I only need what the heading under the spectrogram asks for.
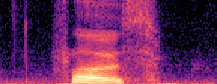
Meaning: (noun) plural of flow; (verb) third-person singular simple present indicative of flow
- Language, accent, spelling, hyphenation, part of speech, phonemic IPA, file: English, US, flows, flows, noun / verb, /floʊz/, En-us-flows.ogg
